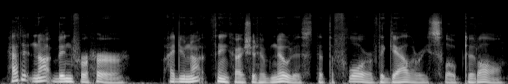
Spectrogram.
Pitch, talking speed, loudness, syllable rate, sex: 105 Hz, 270 wpm, -18 LUFS, 6.2 syllables/s, male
